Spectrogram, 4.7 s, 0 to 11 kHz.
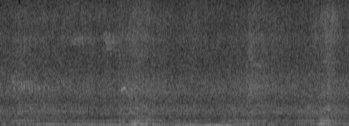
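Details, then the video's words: At a hive entrance in February sunshine, honey bees circle close to the GoPro: a layered buzzing drone with distinct pitched hums sliding up and down as bees pass, plus faint high bird chirps. "4K Honey Bees - ambient video and audio"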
